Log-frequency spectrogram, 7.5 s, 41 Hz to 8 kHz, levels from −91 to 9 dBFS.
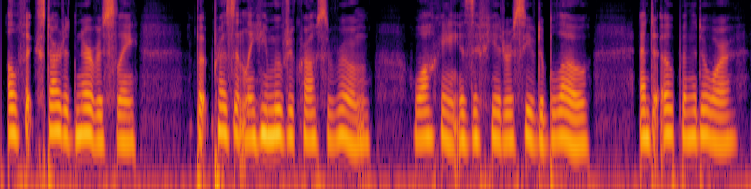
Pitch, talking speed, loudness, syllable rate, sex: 170 Hz, 175 wpm, -17 LUFS, 6.1 syllables/s, female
